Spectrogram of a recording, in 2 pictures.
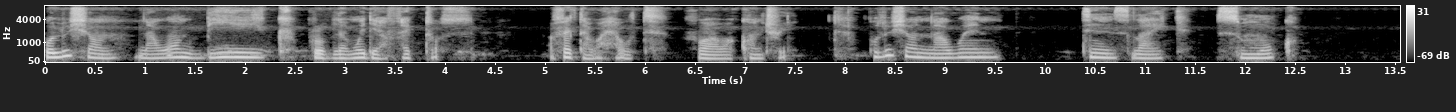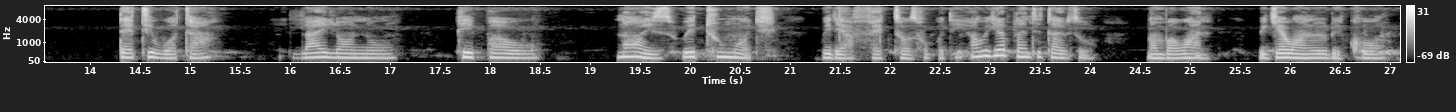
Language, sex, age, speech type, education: Nigerian Pidgin, female, 15-29, spontaneous, tertiary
